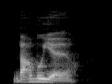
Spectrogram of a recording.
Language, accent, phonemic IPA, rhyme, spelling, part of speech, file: French, France, /baʁ.bu.jœʁ/, -jœʁ, barbouilleur, noun, LL-Q150 (fra)-barbouilleur.wav
- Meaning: dauber (poor painter)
